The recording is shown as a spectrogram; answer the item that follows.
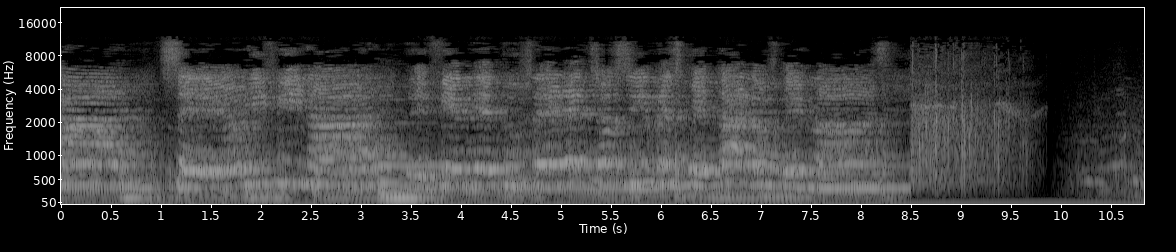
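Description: A group of children singing a song together over musical accompaniment. The song breaks off about eight and a half seconds in, and a short noisy stretch after it fades away.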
